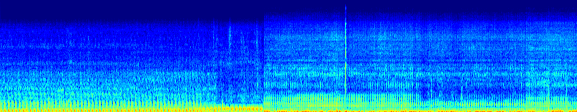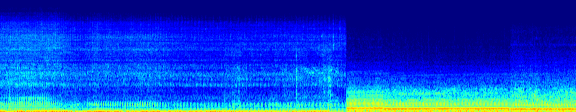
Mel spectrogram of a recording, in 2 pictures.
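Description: A motorcycle engine rumbles and revs.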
